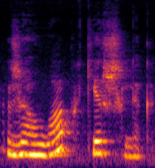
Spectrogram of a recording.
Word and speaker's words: жауапкершілік: Жауб кершалек. Жауб кершелек. Ответственность, собственно, наверно. Вы уже заметили, да, я его уже при произнесении, при произнесении при произношении разделила, так скажем, на два слова: жауаб и кершлек.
